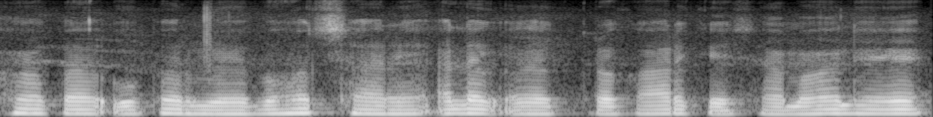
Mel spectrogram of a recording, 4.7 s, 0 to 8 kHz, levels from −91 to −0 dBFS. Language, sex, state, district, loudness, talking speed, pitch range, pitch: Hindi, male, Jharkhand, Ranchi, -16 LUFS, 180 wpm, 95-105 Hz, 100 Hz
